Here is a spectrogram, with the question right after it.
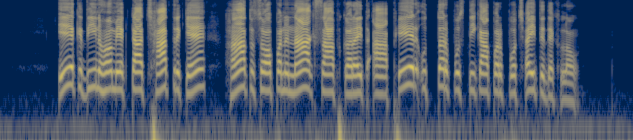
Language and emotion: Maithili, disgusted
